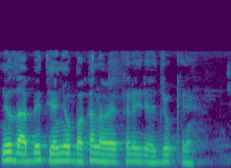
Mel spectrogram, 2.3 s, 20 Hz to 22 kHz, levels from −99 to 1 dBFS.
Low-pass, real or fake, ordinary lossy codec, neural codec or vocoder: 7.2 kHz; real; none; none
